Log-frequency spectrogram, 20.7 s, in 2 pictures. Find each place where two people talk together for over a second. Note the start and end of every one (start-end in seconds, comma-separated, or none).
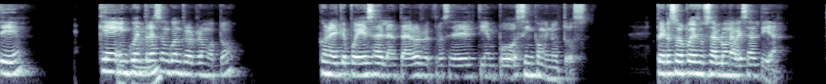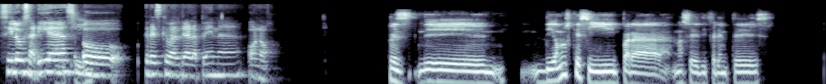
none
